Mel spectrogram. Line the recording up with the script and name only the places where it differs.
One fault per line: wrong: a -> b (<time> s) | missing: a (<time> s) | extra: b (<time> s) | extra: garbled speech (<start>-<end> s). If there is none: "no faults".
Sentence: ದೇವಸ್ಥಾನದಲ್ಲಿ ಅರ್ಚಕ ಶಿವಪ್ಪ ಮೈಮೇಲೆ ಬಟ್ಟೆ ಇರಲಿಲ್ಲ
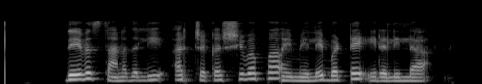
no faults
